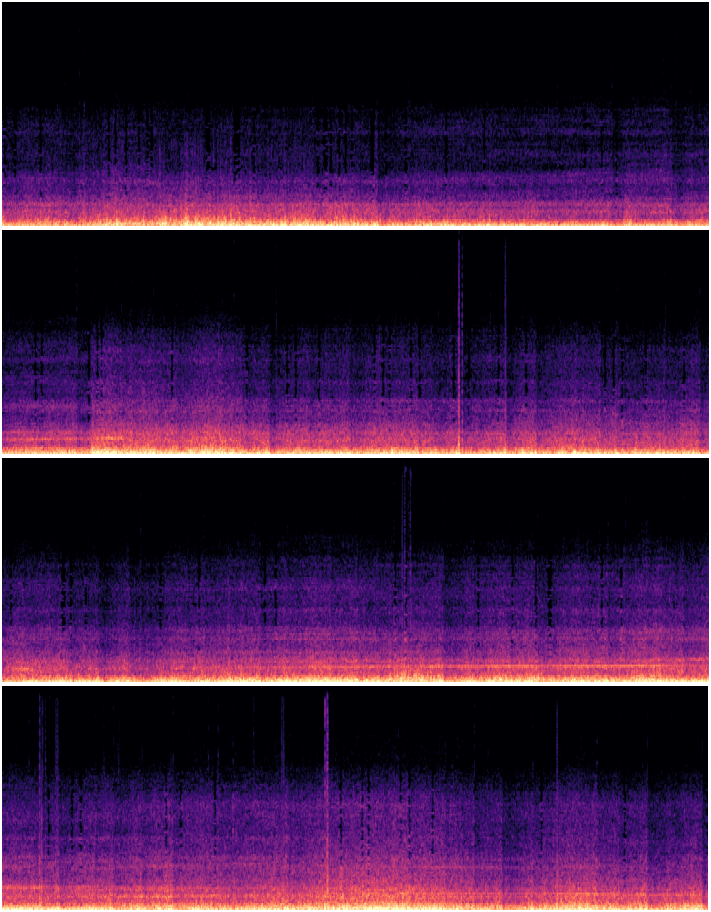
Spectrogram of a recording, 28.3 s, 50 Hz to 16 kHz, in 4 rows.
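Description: Suzuki GSX-8S's 776 cc 270° parallel-twin engine under way, its revs rising several times as the bike accelerates through the gears. Wind noise buffets the microphone.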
